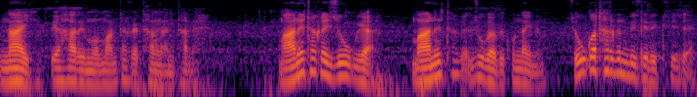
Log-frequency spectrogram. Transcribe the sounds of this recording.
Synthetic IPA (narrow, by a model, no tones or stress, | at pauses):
najbiɦaɾimɔmantʰakʰajtʰaŋnanitʰane | manitʰakʰajzuwɡja̰manitʰakzuwɡjabikʰunajnɯŋ | z̥uwɡatʰaɾɡɯnbiziɾikʰizḛ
